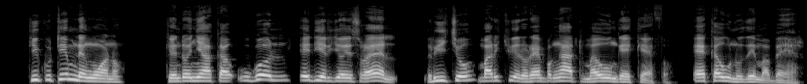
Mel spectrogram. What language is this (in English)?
Luo (Kenya and Tanzania)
